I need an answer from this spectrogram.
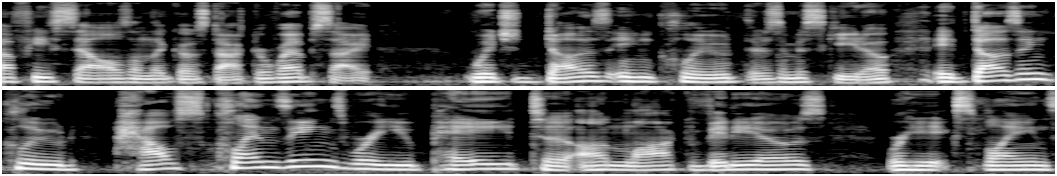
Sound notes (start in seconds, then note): none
